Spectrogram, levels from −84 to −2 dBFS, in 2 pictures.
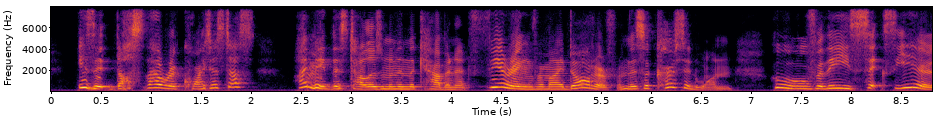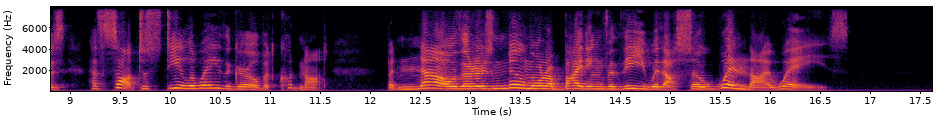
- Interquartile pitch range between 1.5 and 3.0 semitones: No, wide, 5.6 semitones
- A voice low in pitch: No, high, 235 Hz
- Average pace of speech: Yes, average, 175 wpm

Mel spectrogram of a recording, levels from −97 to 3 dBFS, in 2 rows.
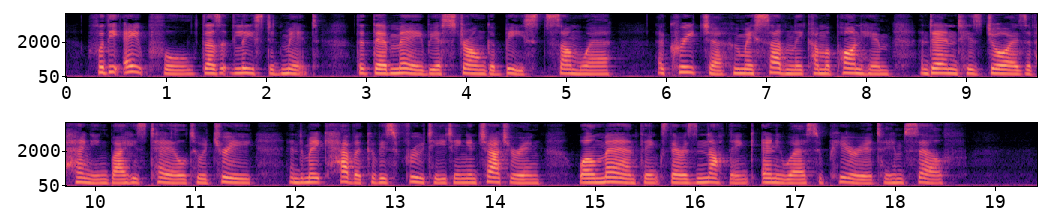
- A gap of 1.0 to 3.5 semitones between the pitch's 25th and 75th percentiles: Yes, narrow, 2.6 semitones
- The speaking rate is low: No, average, 170 wpm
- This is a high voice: Yes, high, 195 Hz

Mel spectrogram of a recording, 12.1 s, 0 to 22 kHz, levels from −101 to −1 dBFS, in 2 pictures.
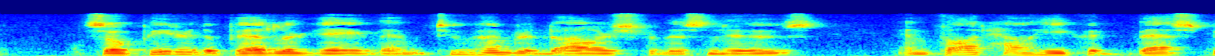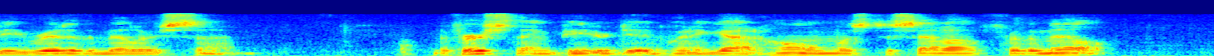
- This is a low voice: Yes, low, 115 Hz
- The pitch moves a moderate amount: No, wide, 7.0 semitones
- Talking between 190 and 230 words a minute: Yes, average, 200 wpm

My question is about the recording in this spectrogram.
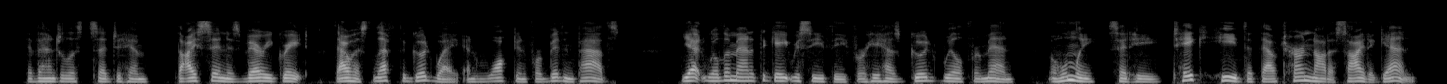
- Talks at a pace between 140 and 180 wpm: No, average, 195 wpm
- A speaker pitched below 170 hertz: Yes, medium, 140 Hz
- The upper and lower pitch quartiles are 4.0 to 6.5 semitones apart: No, average, 3.5 semitones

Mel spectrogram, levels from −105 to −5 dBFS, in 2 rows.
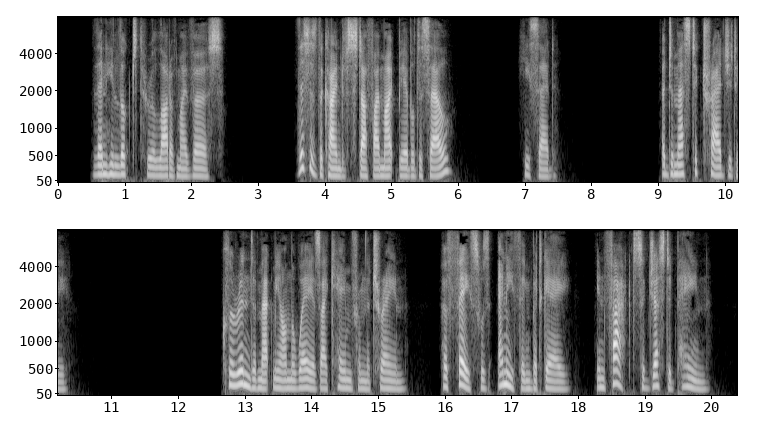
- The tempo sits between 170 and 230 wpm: No, average, 140 wpm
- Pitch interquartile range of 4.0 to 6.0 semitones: No, average, 3.3 semitones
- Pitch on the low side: No, medium, 145 Hz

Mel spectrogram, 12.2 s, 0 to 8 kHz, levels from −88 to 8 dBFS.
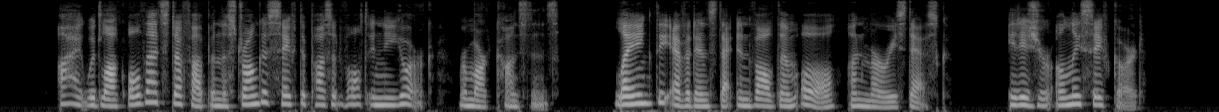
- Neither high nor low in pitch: No, high, 195 Hz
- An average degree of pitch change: Yes, average, 4.2 semitones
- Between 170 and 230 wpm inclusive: No, average, 160 wpm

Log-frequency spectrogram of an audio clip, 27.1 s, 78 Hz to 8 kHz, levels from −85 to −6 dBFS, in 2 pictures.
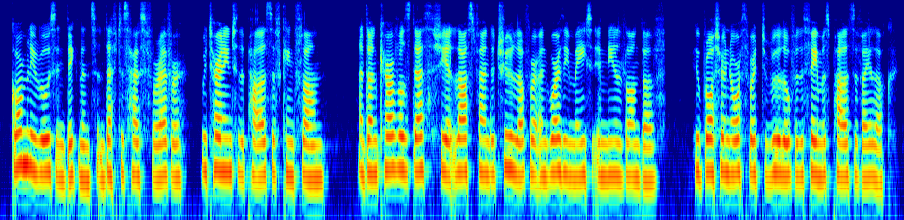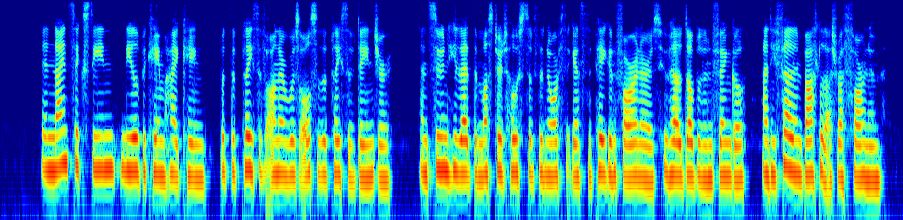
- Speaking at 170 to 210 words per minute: Yes, average, 190 wpm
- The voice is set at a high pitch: Yes, high, 205 Hz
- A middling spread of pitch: No, narrow, 1.8 semitones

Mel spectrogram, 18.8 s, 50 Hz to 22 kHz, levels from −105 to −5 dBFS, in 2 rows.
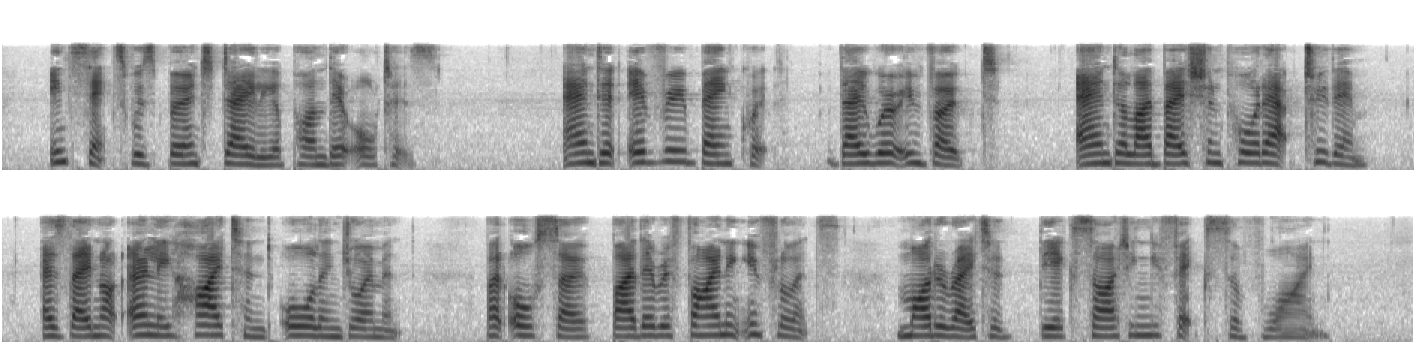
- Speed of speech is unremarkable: No, slow, 130 wpm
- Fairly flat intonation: Yes, narrow, 2.2 semitones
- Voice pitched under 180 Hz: No, high, 215 Hz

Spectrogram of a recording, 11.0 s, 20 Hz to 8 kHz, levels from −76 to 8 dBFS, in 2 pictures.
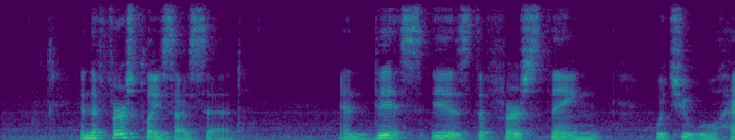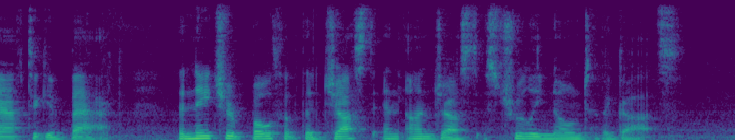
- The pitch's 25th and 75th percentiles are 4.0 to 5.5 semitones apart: No, average, 3.5 semitones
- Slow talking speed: No, average, 170 wpm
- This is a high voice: No, low, 125 Hz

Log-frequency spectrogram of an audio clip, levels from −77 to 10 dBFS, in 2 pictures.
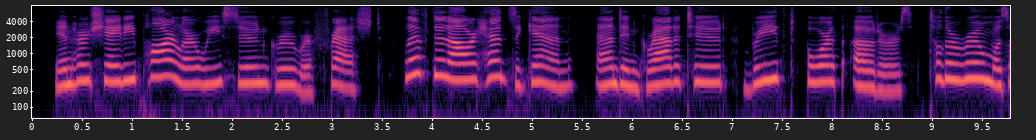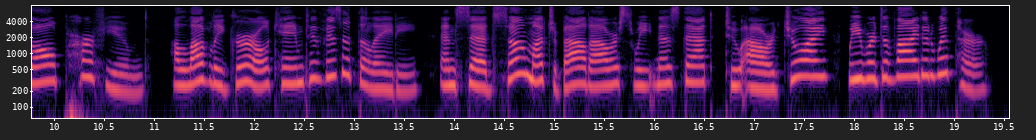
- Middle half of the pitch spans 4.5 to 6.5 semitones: Yes, average, 5.0 semitones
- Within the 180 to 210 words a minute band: No, average, 145 wpm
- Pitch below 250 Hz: No, very high, 285 Hz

